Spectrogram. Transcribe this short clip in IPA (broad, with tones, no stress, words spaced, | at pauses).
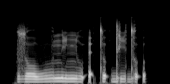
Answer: zo˨wu˦ ni˦ɲu˨ʔɛ˦ʔ tʊ˦ʔdi˨dʊ˦ʔ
